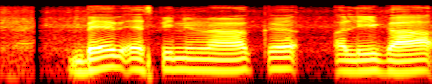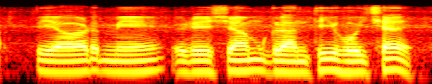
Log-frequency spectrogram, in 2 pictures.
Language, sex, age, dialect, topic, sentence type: Maithili, male, 18-24, Eastern / Thethi, agriculture, statement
